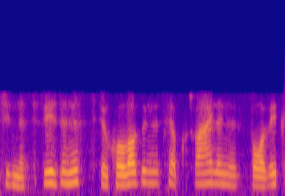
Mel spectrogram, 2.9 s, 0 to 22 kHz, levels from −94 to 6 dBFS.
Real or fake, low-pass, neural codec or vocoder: fake; 3.6 kHz; codec, 16 kHz in and 24 kHz out, 0.6 kbps, FocalCodec, streaming, 4096 codes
